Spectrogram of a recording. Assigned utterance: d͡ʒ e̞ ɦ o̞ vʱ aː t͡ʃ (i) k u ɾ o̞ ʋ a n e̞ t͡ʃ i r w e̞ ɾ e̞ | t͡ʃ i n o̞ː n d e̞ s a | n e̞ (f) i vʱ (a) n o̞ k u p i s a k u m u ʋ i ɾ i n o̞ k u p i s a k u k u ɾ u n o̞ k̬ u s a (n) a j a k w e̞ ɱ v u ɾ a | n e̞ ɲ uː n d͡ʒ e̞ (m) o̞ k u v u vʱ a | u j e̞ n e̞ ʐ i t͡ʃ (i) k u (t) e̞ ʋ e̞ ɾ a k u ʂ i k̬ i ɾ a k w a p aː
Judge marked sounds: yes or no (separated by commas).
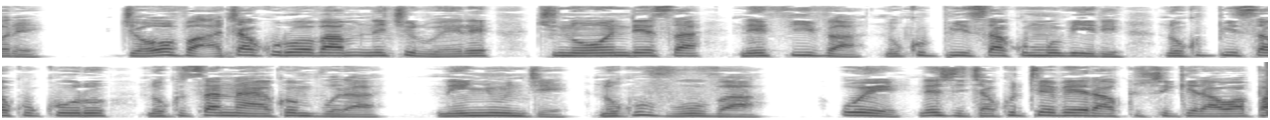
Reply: no, yes, yes, yes, no, no, yes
